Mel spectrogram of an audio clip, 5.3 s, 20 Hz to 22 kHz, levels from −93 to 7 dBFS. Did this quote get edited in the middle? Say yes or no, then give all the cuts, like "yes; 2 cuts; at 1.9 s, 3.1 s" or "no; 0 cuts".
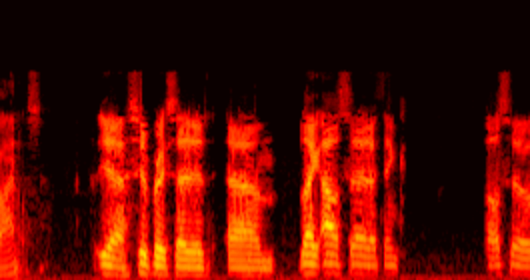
no; 0 cuts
